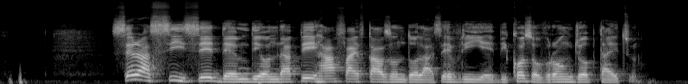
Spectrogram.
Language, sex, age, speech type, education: Nigerian Pidgin, male, 15-29, spontaneous, tertiary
